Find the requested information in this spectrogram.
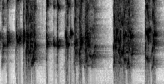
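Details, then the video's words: Lovebird song meant to get other lovebirds singing: bursts of shrill, scratchy chattering and high squeaky notes, broken by short pauses, with longer dense bursts near the end. "Dijamin Lovebird pasti langsung ikut bunyi"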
